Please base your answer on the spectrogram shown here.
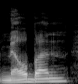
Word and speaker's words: Melbourne: It's spelled Melbourne, but I understand you're supposed to pronounce it Melbourne.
